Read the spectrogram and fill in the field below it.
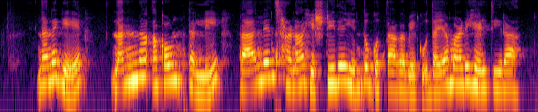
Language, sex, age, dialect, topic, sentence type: Kannada, female, 36-40, Coastal/Dakshin, banking, question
